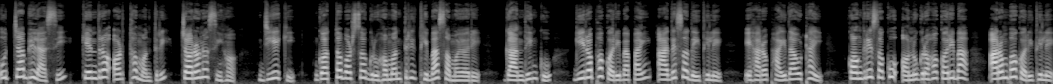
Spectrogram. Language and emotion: Odia, neutral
